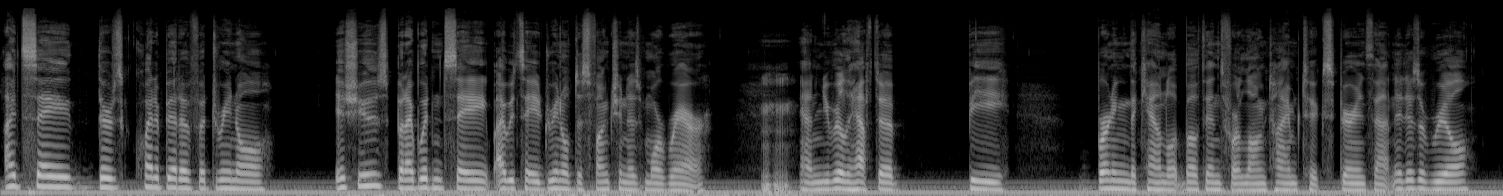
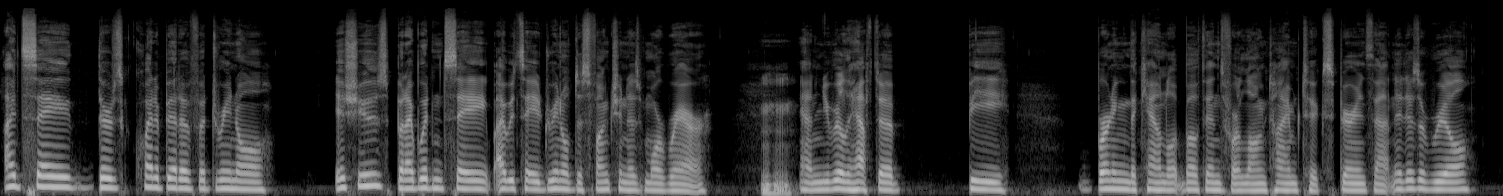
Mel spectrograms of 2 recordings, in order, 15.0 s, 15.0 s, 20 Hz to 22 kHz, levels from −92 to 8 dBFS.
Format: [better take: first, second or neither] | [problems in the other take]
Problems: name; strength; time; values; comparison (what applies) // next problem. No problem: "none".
second | low rumble; faint; throughout; 20 dB below the speech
